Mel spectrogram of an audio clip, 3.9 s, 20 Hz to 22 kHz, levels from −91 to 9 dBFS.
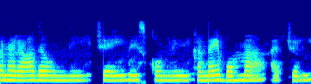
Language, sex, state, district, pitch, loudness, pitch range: Telugu, female, Andhra Pradesh, Anantapur, 215 Hz, -30 LUFS, 210-220 Hz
